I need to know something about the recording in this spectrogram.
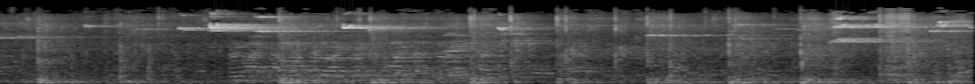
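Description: A basketball bounces on a hardwood court in a large echoing gym.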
